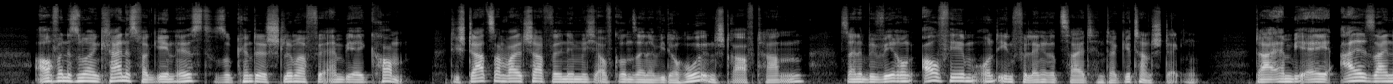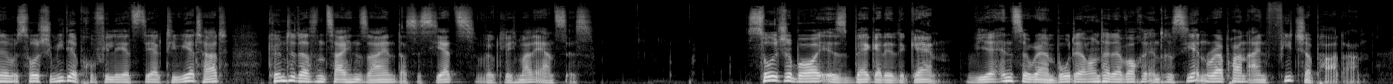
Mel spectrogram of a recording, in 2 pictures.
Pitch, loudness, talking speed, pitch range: 120 Hz, -16 LUFS, 165 wpm, 105-140 Hz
